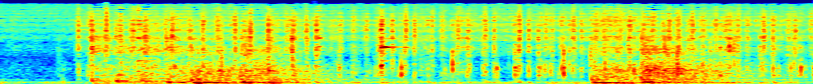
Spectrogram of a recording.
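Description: Fight-scene clatter: rapid clicking and knocking of weapons and shields with scuffling feet, over a low rumble, starting about a second in.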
